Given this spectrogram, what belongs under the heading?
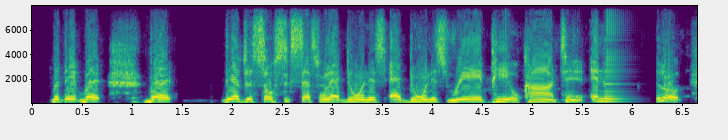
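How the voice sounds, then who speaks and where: Speaking with a New Orleans accent, a man with a high pitch talks at a fairly slow pace with ordinary pitch variation and very even loudness in a dry, close sound with no echo. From New Orleans, US South. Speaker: livestream panelist, social commentator. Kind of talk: heated livestream commentary. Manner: animated; halting, many repetitions.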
